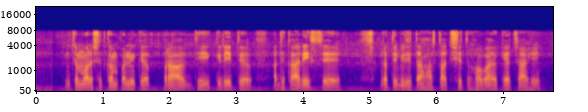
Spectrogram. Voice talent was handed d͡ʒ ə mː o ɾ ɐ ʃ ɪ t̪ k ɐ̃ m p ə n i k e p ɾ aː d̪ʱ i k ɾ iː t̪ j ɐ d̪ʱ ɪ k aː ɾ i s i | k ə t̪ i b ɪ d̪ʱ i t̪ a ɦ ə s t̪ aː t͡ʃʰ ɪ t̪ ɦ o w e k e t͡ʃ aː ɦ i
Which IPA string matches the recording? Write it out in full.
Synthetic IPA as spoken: d͡ʒ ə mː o ɾ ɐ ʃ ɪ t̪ k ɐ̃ m p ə n i k e p ɾ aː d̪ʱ i k ɾ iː t̪ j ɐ d̪ʱ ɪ k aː ɾ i s e | ɡ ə t̪ i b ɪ d̪ʱ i t̪ a ɦ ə s t̪ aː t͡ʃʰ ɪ t̪ ɦ o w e k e t͡ʃ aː ɦ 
